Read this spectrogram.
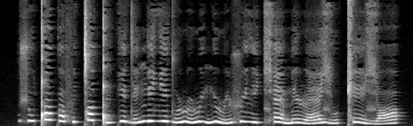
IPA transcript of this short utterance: ʃ u˧ ǃ ɒ˥ k ɒ˧ f ɪ˩˥ ǀ ɒ˥ ǃ y˩ k e˥˩ d e˩˥ ŋ e˥ ʎ e˥ d u˩˥ ɭ u˩˥ ɭ y˥˩ ŋ y˥˩ ɭ y˩˥ ʂ y˥ lʲ e˧ t͡ɕʰ æ˥˩ m e˧ ɭ æ˩˥ ʑ u˩˥ ǁ e˥˩ ʑ ɒ˩˥

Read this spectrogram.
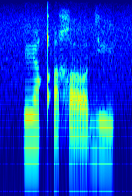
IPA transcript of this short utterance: ø qʼ ə̰ χ ɔ̰ d y

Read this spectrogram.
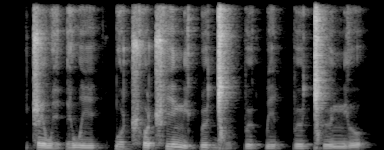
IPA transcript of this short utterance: ʈ͡ʂ e˧ w e̤˨ ʔ e̤˦ w i˧ | k͡p o̤˦ ʈ͡ʂʰ ʊ˧ ʈ͡ʂʰ i˦ mʲ e˨ k͡p ʉ˦ ɡ͡ǀ o̤˨ pː ʉ˨ k͡p i˨ pː ʉ˨ ǀʰ ʉ˨ mʲ ʊ˨

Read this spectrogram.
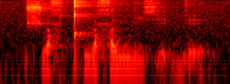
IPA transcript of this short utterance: ʃ ɨ˨ ħ ǃʰ ɨ˦˨ ħ ɨ˦ n i˨ ç ḛ˨ ɡ͡b ḛ˨

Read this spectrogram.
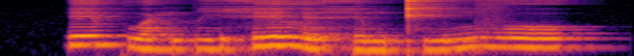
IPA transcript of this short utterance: e˦ kʷ a˨ ŋ p i˨ h e˦ l ɪ˨ h ɪ˨ m kʰ i˨˦ m v o˦

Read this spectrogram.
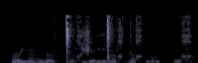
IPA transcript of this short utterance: ə˞˦ j æ̃˨ l ə˞˧ ǀ ẽ˨ χ ʒ e˧ ŋ͡ǀ æ̃˦ χ ɡ æ˧ χ ɡ ɑ̃˨ t͡sʼ e˧ χ

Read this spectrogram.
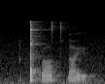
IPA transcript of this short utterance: ǃʰ u tˤ ɗ e

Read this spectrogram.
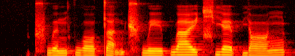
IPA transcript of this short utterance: ʈ͡ʂʰ w ə˧˥ n k w ɔ˧˥ t̪ a̰˨˩ n ʈ͡ʂʰ w e˧˥ ɪ̯ p w a˥ ɪ̯ t͡ɕʰ j ɛ˥˩ p j ɑ˧˥ ŋ

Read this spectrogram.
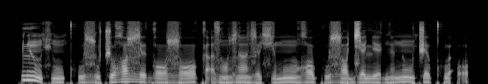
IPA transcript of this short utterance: lʲ ũː˥˩ ç ũː˩ kʷʰ ɯ˩ ɮ u˩ t͡ʃ u˧ ʁ ɒ˥ ɮ ɘ˧ ɡ ɔː˩ ɮ ɔː˩˥ k a̰˧ z ɔ̃˩ ɮ ã˥˩ ɮ ɘ˩ ç ɘ˩ m ũː˥˩ ʁ ɔ˥˩ kʷ ɘ˧ ɮ ɒ˧ d͡ʑ ɛ˧ lʲ ɛ˩ ɡ ɛ̃˩˥ n ũː˥˩ t͡ʃ ɛ˥ kʷʰ a˧ ʔ ɔ̰˥

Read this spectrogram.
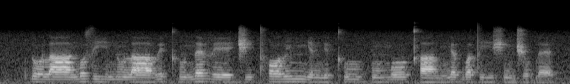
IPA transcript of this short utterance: ɗ o˨ l aː˨ ŋ o˦ z iː˨ n ũ˨ l aː˨ β ɪ˦ kʰ ũ˨ n ɛ˦ v eː˨ d͡ʒ i˨ tʰ ɔ˦ l ĩ˦ m ɲ ɛ˨ ŋ ɪ˨ kʼ uː˦ k ũ˨˦ m oː˦ kʰ aː˨ n ŋ ɛ˦ ɡʷ a˦ t iː˨ ʃ ĩ˨ d͡ʒ o˨ b ɛ˨

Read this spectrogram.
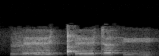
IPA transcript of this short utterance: v øː d ǃʰ øː d œ h y

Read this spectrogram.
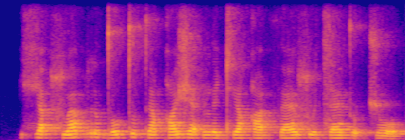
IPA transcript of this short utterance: ç a ʔ sʷ a b r ʊ d̪ o t̪ ʊ t̪ ɛ q ə ʒ æ ʔ ŋ ɛ cʰ ɪ q æ ʔ θ æ sʷ e t͡s æ t̪ ʊ ʔ t͡ʃ o

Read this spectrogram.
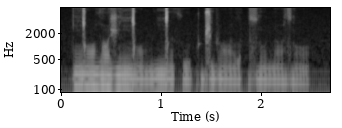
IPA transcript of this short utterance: ŋ͡ǀ ɔ̃˦ ðˤ ɑ˦ ʒ ə̃˦ ŋ͡ǀ ɔ̃˨ m i˦ ŋ͡ǀ ə̃˨ θ w ə˦ kʷ ɖ͡ʐ i˦ β ɑ̃˦ l | z õ˨ n ɑ̃˨ z ɔ̃˨

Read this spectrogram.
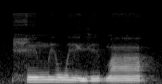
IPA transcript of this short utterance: h ĩ˦ m i˦ w i˦˨ j i˨˦ b ã˦

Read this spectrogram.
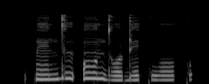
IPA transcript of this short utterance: p ẽ˨ n d ɨ˦ ʔ ɔ̃˦ n d o˩ ɖ e˨ k w o˨ k

